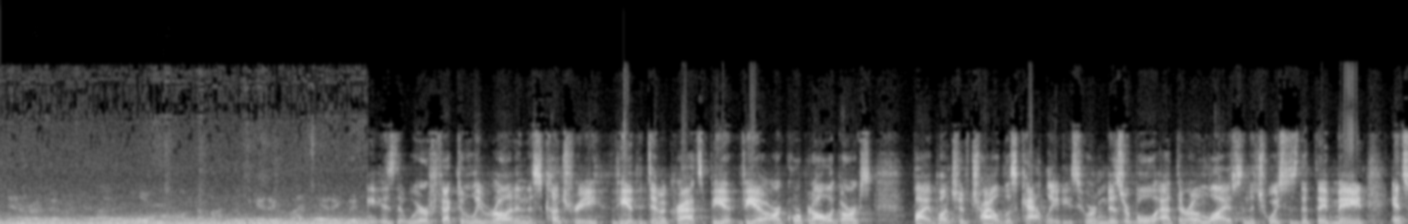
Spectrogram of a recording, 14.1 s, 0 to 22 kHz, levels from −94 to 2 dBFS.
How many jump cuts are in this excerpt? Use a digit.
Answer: 1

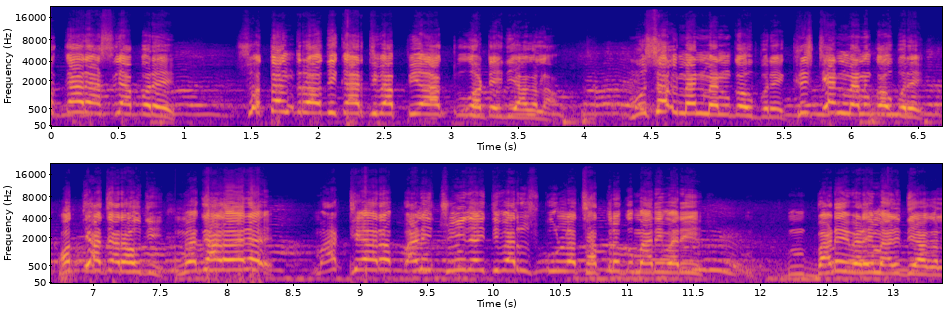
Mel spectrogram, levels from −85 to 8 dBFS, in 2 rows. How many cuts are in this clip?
2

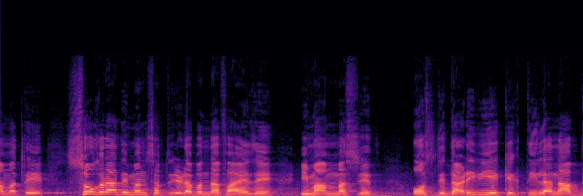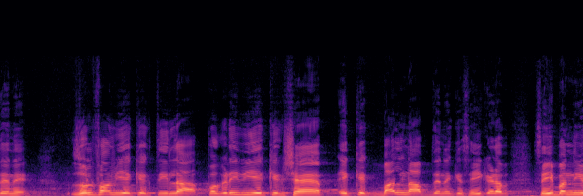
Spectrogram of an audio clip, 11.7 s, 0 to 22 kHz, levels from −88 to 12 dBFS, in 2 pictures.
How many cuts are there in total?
0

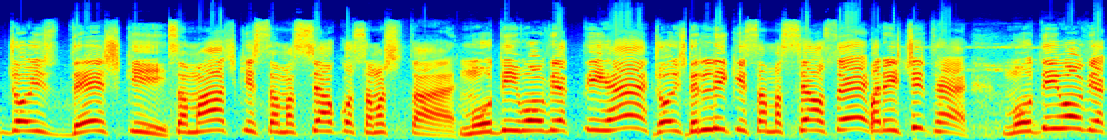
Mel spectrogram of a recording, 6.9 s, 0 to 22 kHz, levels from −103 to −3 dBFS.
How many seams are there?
4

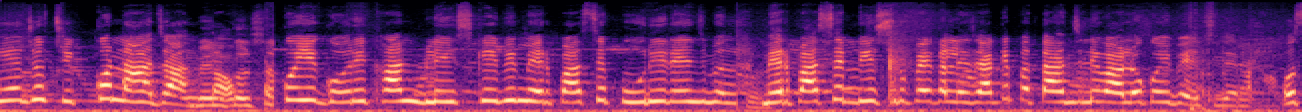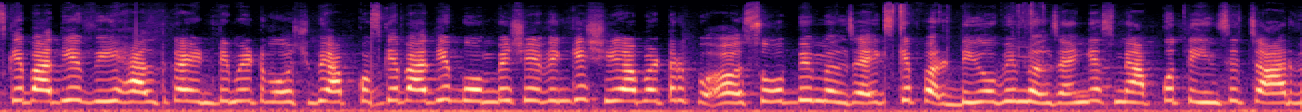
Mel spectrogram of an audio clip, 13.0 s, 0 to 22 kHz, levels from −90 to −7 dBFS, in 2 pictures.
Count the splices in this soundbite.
5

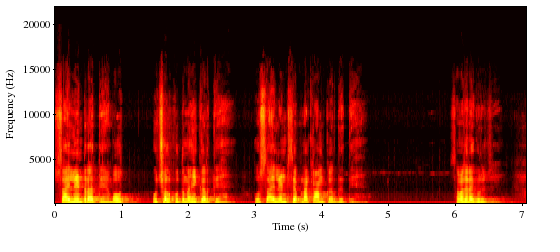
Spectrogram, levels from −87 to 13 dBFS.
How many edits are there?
0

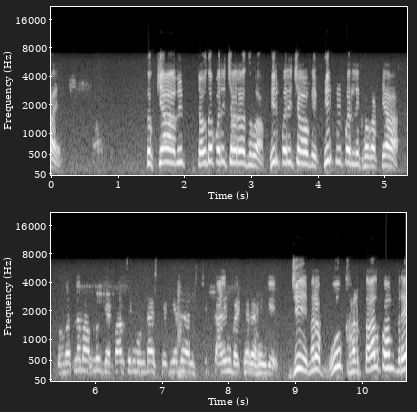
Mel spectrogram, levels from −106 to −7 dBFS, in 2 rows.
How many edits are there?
1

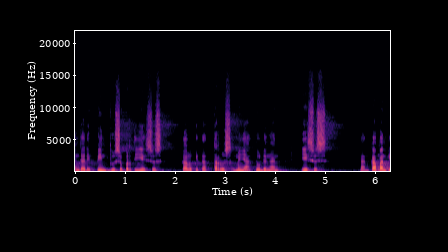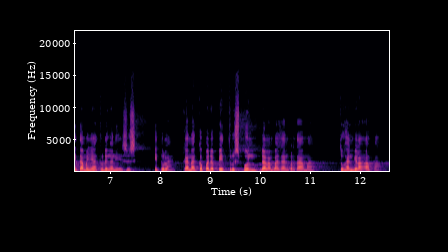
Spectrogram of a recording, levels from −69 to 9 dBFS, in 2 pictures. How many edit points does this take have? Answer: 1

